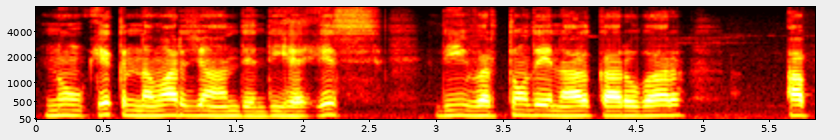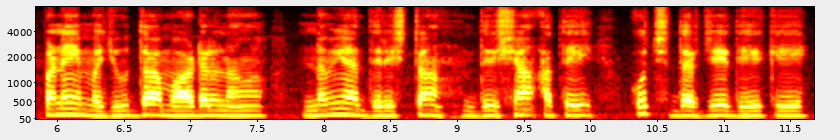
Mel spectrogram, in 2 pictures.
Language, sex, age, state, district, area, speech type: Punjabi, male, 45-60, Punjab, Jalandhar, urban, spontaneous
